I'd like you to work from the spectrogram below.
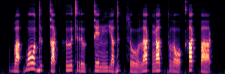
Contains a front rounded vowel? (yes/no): no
